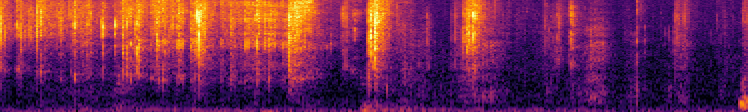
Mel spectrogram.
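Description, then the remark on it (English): Someone bites into crunchy toast and keeps chewing, giving a steady run of crisp, crackling crunches with a few sharper snaps, moderately loud with no talking. “let's take a bite of our our toast.”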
